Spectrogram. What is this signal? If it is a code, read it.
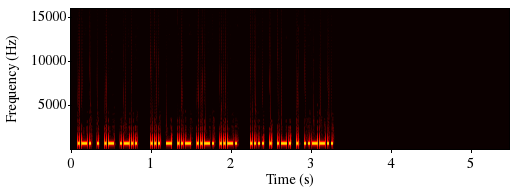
Morse code, heard as a keyed tone, about 50 wpm, 700 Hz. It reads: REAL STUFF HERE?
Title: Sentences from Top 1400 Words 50wpm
